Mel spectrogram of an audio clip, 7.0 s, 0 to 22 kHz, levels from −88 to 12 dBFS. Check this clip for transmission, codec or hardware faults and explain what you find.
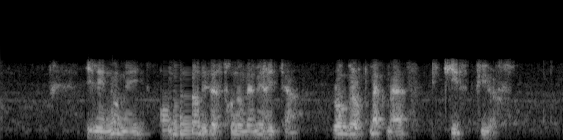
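Two faults are audible: iLBC codec coloration across the whole clip, and a burst of lost iLBC frames just after 2 s.

The iLBC codec affects the entire clip. The speech is band-limited to a telephone line, roughly 300 Hz to 3.4 kHz, and has a plainly audible rough, slightly synthetic quality. Each frame's excitation is coded on its own at a low rate, which fits the 13.33 kbps mode with 30 ms frames. On a spectrogram, energy stops sharply near 3.4 kHz and thins below 300 Hz, and harmonics look grainy rather than smooth.

Lost iLBC frames occur from 2.03 s to 2.41 s. About 240 ms of audio is missing, scattered over 360 ms, with the longest continuous gap around a tenth of a second. To fill each gap, the decoder repeats the last pitch cycle mixed with noise, fading it over longer gaps. This is heard as brief held, buzzy, breathy vowel sounds, with clean speech returning almost immediately. 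The waveform shows repeating cycles with added noise, and the spectrogram shows frozen, flat harmonic stripes dissolving into noise.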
